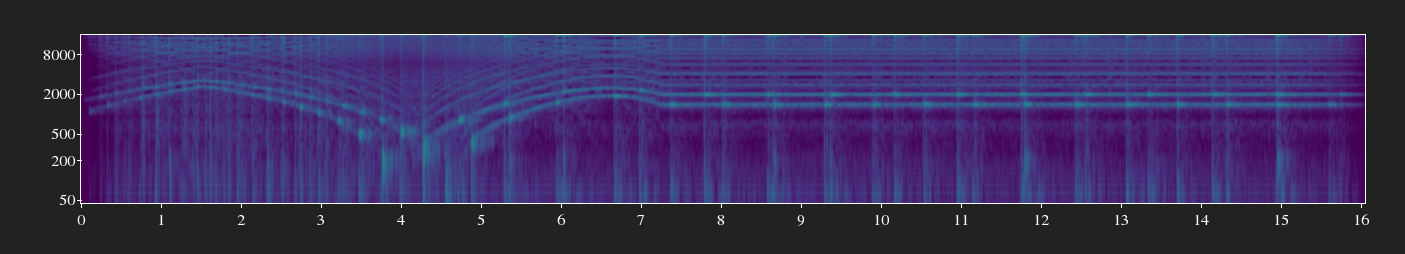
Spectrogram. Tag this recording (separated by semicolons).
alesis; micron; synthesizer; blips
